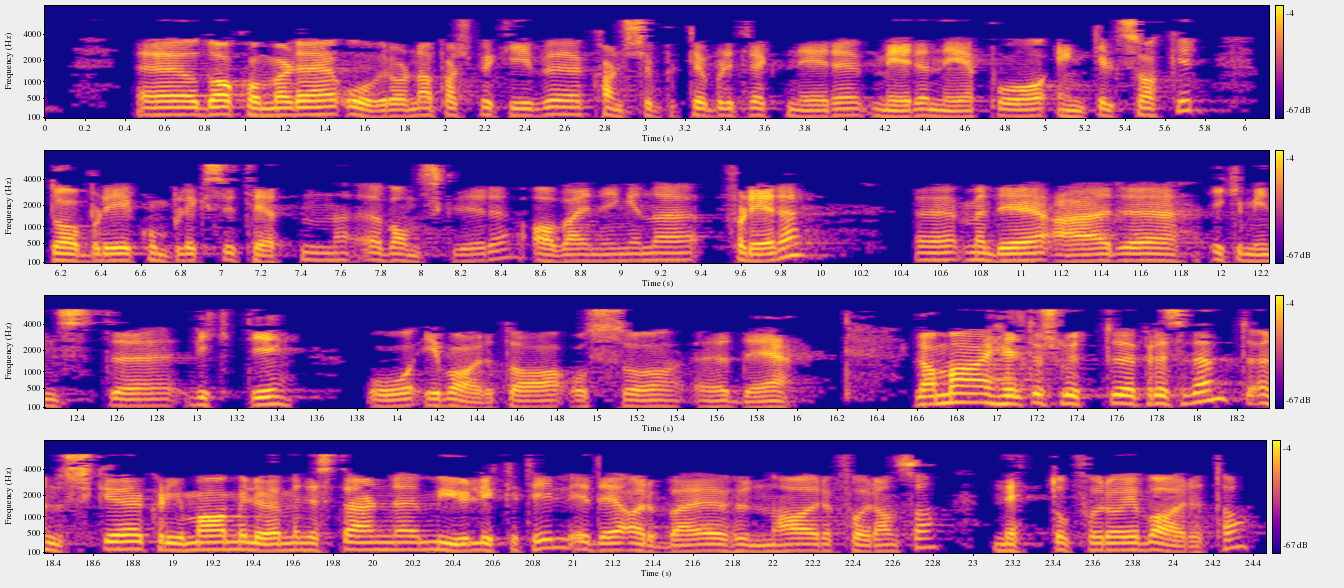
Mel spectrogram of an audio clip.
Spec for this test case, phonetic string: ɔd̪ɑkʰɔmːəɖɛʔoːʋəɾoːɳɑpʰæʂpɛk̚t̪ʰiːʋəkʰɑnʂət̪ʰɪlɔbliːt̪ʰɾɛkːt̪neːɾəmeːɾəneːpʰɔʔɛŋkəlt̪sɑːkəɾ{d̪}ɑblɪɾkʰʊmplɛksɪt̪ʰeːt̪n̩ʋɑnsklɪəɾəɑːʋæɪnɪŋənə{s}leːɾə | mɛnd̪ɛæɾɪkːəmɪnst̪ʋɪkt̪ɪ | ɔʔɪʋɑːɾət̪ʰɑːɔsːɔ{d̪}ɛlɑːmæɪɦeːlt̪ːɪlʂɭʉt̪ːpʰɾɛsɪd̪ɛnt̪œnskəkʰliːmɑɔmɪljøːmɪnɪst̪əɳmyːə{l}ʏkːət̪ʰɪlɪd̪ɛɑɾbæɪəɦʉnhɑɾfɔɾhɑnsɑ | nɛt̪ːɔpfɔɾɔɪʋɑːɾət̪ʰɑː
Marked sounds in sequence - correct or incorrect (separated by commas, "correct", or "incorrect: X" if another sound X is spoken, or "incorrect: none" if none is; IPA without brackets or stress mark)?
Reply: correct, incorrect: f, correct, correct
